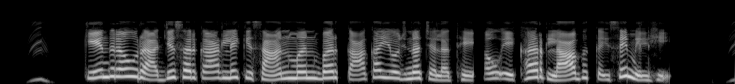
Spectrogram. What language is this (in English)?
Chhattisgarhi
